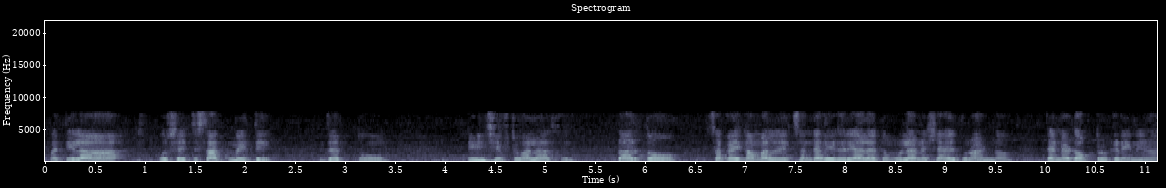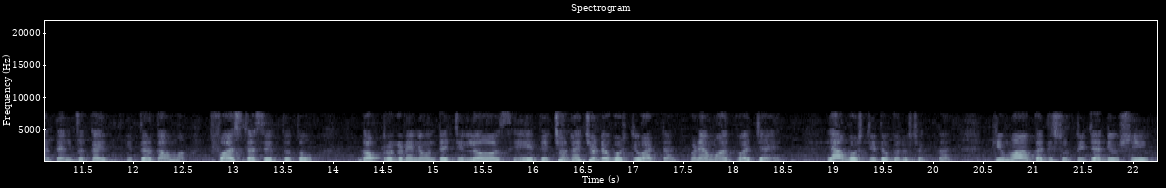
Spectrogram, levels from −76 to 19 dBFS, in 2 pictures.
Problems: constant background noise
